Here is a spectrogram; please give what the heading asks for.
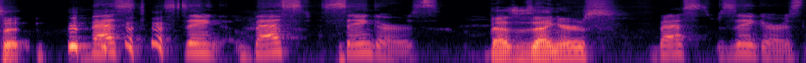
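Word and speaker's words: Beste Zangers: it was Best or Bestie Zangers. How do you pronounce it? Best singers. Best Zangers? Best Zingers, like singers.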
